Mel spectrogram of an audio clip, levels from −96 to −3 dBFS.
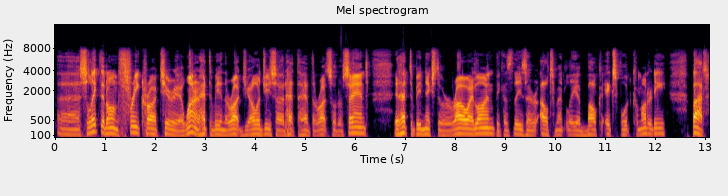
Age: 50-69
